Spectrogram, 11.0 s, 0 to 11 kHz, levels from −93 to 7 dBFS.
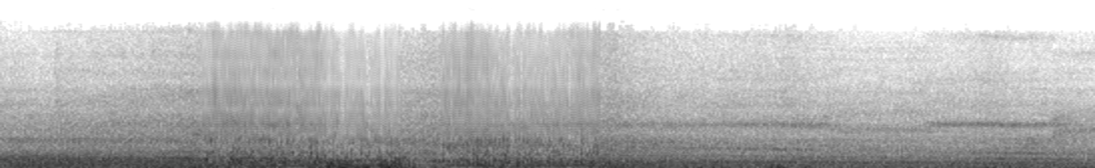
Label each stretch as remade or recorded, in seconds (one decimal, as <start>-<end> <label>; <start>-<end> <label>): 0.0-2.0 recorded; 2.0-4.0 remade; 4.0-4.4 recorded; 4.4-6.0 remade; 6.0-11.0 recorded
